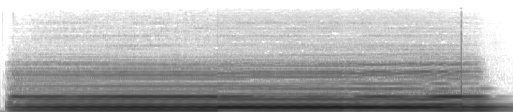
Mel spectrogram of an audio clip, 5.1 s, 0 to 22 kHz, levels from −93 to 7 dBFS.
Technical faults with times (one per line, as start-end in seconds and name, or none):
2.17-4.61 doubled audio track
